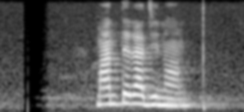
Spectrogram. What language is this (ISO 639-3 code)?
ben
